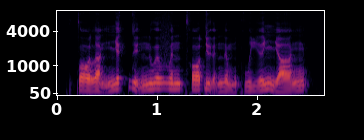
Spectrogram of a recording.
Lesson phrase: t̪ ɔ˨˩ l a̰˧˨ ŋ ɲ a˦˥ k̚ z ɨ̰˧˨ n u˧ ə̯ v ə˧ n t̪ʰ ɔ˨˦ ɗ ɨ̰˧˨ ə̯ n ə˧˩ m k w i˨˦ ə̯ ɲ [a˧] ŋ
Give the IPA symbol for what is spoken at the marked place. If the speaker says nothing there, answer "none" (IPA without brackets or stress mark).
a˨˦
